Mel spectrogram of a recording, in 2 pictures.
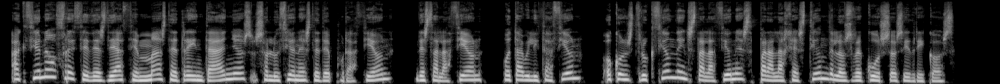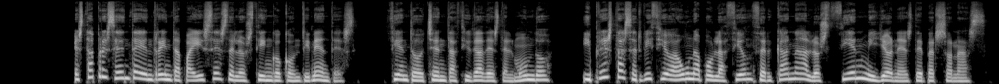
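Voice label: Spanish, female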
